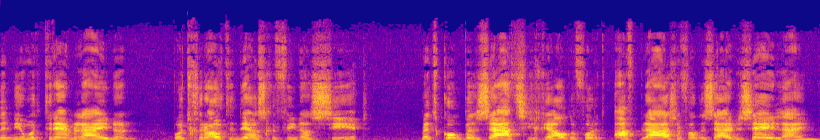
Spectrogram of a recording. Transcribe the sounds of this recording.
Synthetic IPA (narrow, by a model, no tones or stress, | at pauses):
əniwətrɛmlɛjnən | ʋɔrtχrowtəndɪːlˠsχəfinɑnsiːrt | mɛtkɔmpɛnzaːtsiχɛlˠdənvʊːrətɑvblaːzənvɑndəzœɥdəzeːlɛjn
